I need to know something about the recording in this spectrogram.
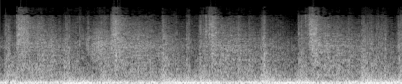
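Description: Loud, dramatic news-intro theme music with heavy booming bass and a sharp hit or whoosh every half second to second.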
